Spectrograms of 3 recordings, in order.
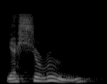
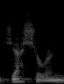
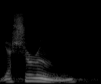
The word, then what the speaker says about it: Yeshurun: And then this renaming, almost like a nickname, and a sweet sense of irony, Yeshurun, that's actually how you pronounce it, not Jeshurun, but Yeshurun, which means literally upright one.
